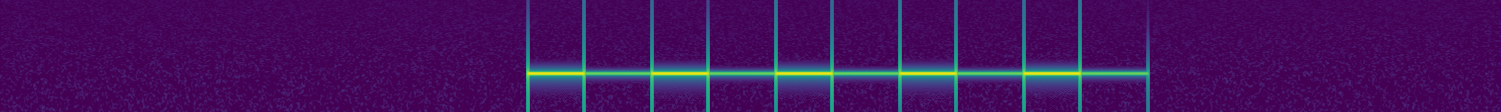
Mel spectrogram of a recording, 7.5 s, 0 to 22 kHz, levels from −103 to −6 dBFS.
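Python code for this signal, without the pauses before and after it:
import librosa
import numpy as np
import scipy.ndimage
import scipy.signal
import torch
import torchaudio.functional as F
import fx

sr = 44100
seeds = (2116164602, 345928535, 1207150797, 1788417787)

y = fx.two_level_tone(sr, hz=1480.0, level_db=-8.0, drop_db=19.0, high_s=0.28, low_s=0.34, rounds=5)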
